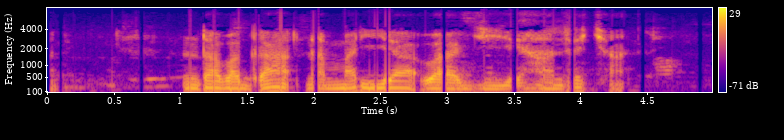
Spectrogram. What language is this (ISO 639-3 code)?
kin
